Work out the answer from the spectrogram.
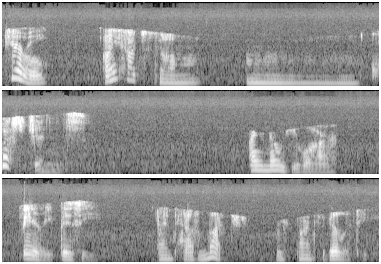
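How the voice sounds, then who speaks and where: A woman's voice: low-pitched, sing-song, slow, long pauses, slight background noise, heavily acted, low-quality recording. An actress playing a meek, naive, otherworldly female servant in an audio drama, speaking in careful, stilted, deferential phrases with hesitant hums. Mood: polite, hesitant. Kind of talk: scripted audio drama roleplay.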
